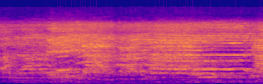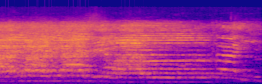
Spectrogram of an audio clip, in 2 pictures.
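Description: A group of men chanting together in unison, in drawn-out phrases, the voices falling away near the end.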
